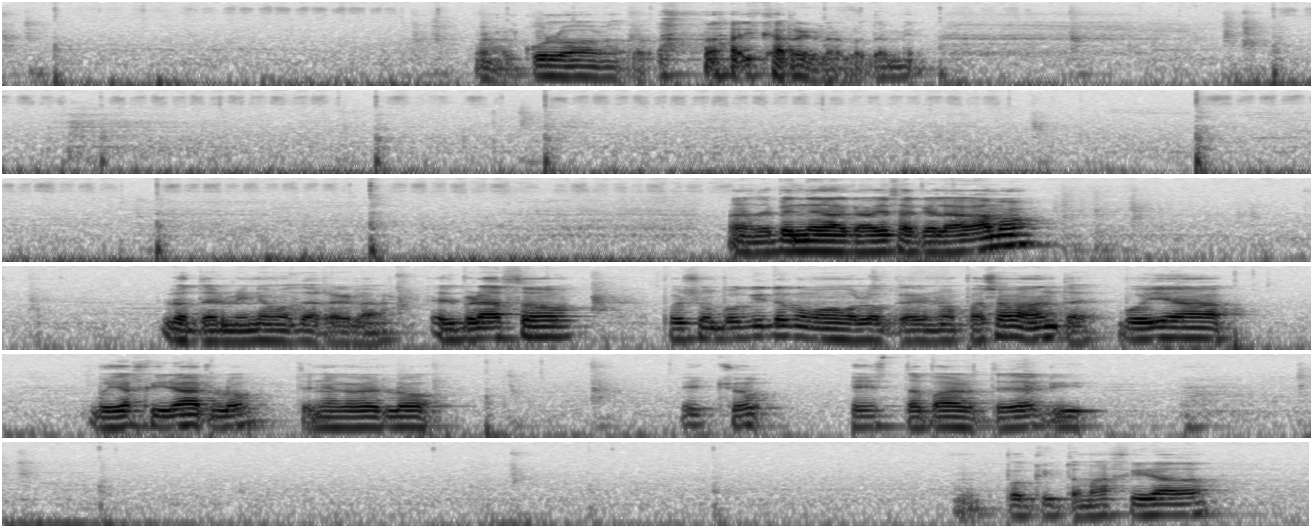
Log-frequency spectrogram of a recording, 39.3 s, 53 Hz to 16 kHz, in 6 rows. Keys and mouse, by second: 0.4-2.6 shift+drag, 2.6-4.2 middle drag, 4.2-12.0 drag, 6.2 c, 12.0 middle click, 12.6-18.0 drag, 18.0-24.1 middle drag, 21.6 alt+q, 24.1-26.0 drag, 25.5 f, 26.0-28.7 middle drag, 28.2 f, 28.7 click, 28.9-33.4 shift+middle drag, 32.7 f, 33.4 click, 34.1-35.9 drag, 35.2 f, 36.5-39.2 drag.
